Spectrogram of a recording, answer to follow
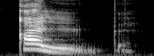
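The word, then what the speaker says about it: قلب: And in Arabic, in modern standard Arabic, it's pronounced. Calb.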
